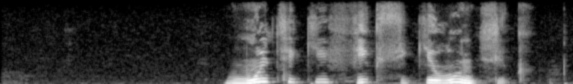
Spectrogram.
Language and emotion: Russian, positive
